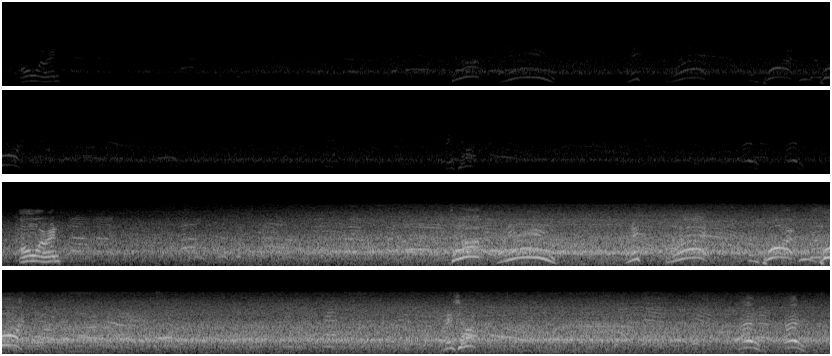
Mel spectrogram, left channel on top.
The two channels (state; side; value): quieter; left; 37.1 dB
